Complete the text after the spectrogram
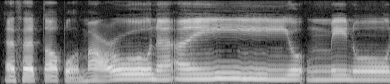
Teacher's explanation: نون ساکن کے بعد یرملون کا یا آیا ہے، ادغام باغنہ ہوگا · حمزہ ساکن کو جھٹکے کے ساتھ پڑھیں گے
